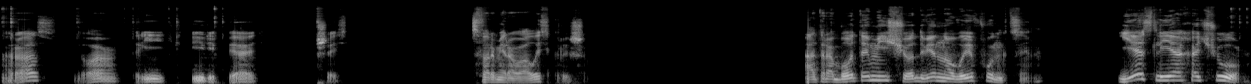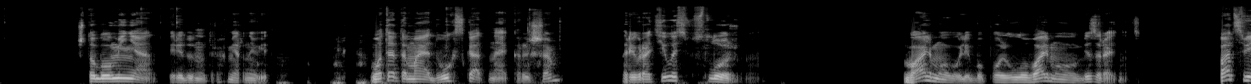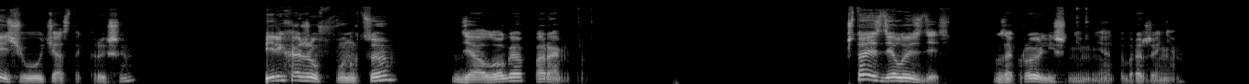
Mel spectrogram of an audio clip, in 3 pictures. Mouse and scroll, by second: 0.6 click, 1.2 click, 1.6 click, 2.1 click, 3.0 click, 7.8 middle click, 12.2 click, 13.8 click, 14.1 click, 15.2-16.3 scroll down 6, 16.9 middle click, 18.0 middle click, 18.6 scroll down 2, 19.2 middle click, 20.1 middle click, 24.0 click, 30.7 click, 34.3 click, 35.1 middle click, 35.7 click, 37.4 click.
